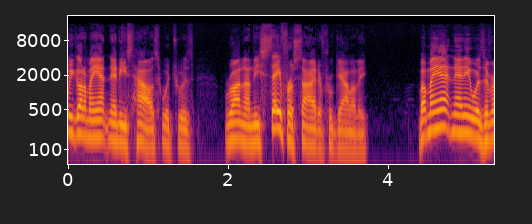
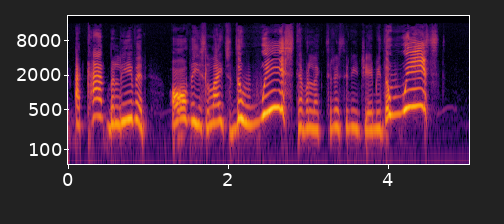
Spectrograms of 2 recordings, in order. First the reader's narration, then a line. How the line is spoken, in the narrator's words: she'd scream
